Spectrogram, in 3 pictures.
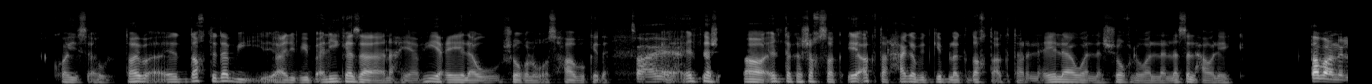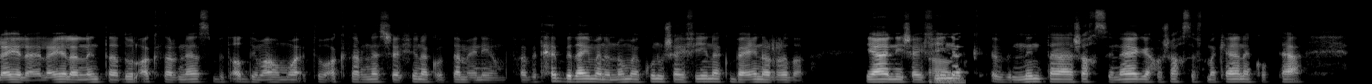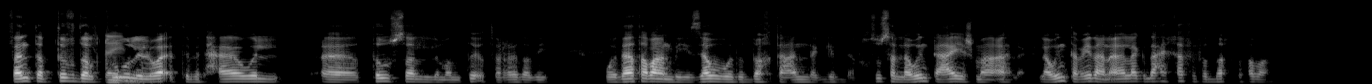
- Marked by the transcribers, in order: tapping; other noise
- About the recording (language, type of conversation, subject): Arabic, podcast, إزاي بتتعامل مع ضغط توقعات الناس منك؟
- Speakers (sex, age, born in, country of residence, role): male, 20-24, Egypt, Egypt, host; male, 25-29, Egypt, Egypt, guest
